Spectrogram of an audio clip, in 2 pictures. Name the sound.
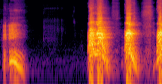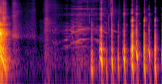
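dog barking and growling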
